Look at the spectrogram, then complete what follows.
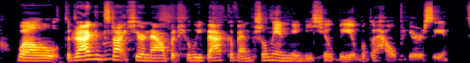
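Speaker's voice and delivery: plain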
